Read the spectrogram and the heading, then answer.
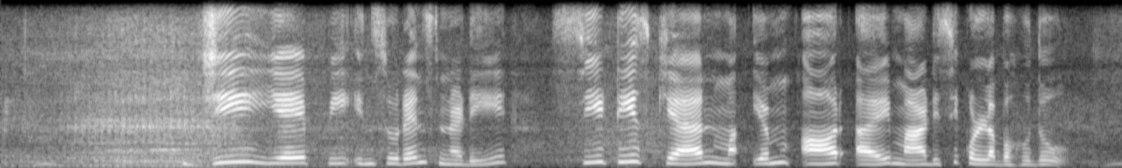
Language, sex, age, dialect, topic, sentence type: Kannada, female, 41-45, Mysore Kannada, banking, statement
